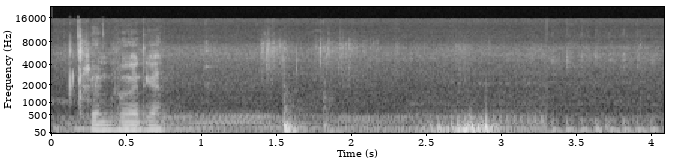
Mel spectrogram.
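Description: A glass bottle is set down on a wooden table with a thud.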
